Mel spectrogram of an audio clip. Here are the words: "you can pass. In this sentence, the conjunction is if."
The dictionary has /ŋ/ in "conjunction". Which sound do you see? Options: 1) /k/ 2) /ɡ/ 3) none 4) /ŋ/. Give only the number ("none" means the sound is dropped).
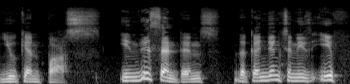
4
